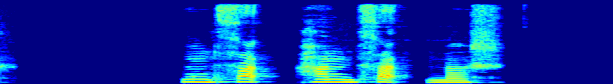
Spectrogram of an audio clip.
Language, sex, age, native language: Icelandic, male, 8, Icelandic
